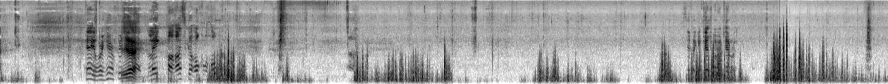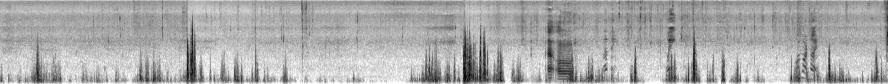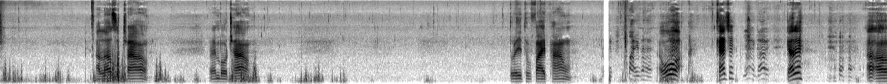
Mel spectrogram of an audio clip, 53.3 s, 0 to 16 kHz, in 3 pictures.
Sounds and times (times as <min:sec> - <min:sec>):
Outside, rural or natural: 0:00.0 - 0:53.2.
